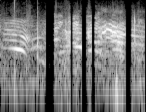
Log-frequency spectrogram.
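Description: Faint, high-pitched yelling voices: a long falling shout at the start, then shorter overlapping calls.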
